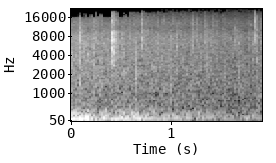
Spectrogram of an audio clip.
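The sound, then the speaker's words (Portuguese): Rain falls outside as a faint, steady hiss of drops, with a soft low rumble at the start that fades into the continuous patter. “Tá chovendo aí, aqui tá chovendo. Tá chovendo só fora, dentro de casa tá tudo seco ainda, por enquanto.”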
